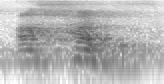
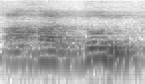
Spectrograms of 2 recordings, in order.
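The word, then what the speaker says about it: أحد: Likewise, if you stop here, you pronounce Ahad. Don't pronounce Ahadun. So the sound of the last letter is not pronounced.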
